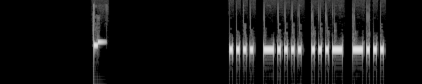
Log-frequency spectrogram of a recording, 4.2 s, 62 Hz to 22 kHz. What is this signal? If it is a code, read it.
Morse code, heard as a keyed tone, about 36 wpm, 700 Hz. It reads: H6VB
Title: Four Challenging Letter-Number Combinations 35wpm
